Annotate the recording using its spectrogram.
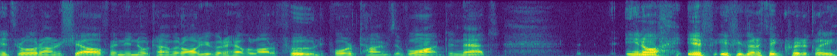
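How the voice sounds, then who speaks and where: Pitch varies in an ordinary way as a man talks at a moderate pace. Behind him, things are quiet. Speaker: presenter. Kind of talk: tutorial. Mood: earnest, cautionary. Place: studio. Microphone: lapel.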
